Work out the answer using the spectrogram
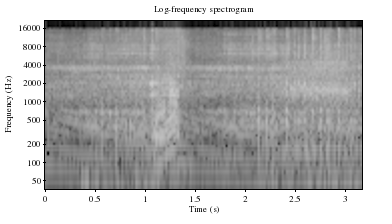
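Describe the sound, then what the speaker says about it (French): A freshly rebuilt motorcycle engine runs close by with a steady rough idle, briefly swelling in a short rev before dropping back to an even, harmonic-rich drone. "qu'elle marche super bien la moto"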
